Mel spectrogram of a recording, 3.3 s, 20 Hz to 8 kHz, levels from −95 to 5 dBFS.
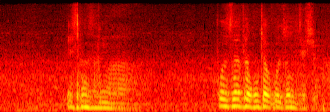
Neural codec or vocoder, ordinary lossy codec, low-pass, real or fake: codec, 24 kHz, 0.9 kbps, WavTokenizer, medium music audio release; none; 7.2 kHz; fake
